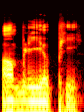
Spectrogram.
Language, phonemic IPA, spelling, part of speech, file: French, /ɑ̃.bli.jɔ.pi/, amblyopie, noun, Fr-amblyopie.ogg
- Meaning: amblyopia (dimness or blurring of the eyesight)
